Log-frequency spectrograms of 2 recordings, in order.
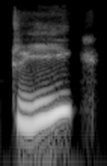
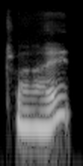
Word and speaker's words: trie: हमारा जो ट्री या ट्राई बोलते हैं इसे pronounce S pronounced S ट्राई prefix ट्री भी बोलते हैं इसे हम।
